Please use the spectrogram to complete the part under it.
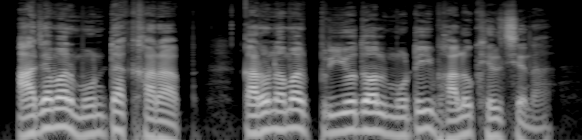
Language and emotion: Bengali, sad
